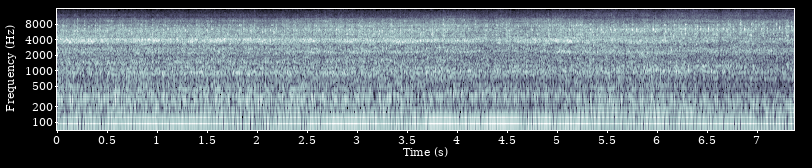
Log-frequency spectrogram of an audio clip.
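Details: 23-foot Birchaven motorhome V8, Quadrajet carb, after 12 years stored, warming up, oil pressure good, less smoke, coolant leak owner suspects from heater hoses: steady, even low rumble, smooth exhaust beat, no knocks or misses; sounded pretty good, normal idle.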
